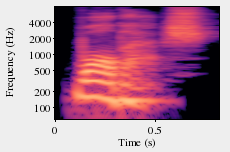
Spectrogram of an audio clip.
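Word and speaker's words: Wabash: but would like us to know that it's pronounced Wallbash.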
